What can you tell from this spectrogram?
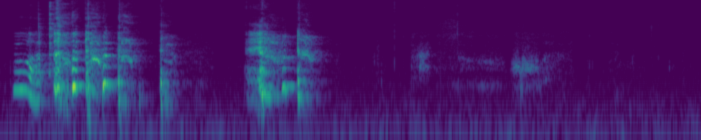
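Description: A woman coughing hard in two bouts, the first right at the start and lasting about a second and a half, the second about three seconds in, followed by a few faint breaths. She is coughing on the raw onion she is eating.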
